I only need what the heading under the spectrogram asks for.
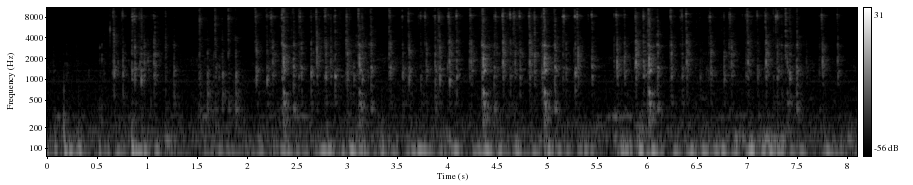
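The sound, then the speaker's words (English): Rapid, continuous typing on a big clicky mechanical computer keyboard while Googling how many movies were made in the 2010s, with sharp bright keystrokes in irregular bursts and brief pauses; no one speaks. “I have my keyboard with me. My big one. We can have clicky noises.”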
